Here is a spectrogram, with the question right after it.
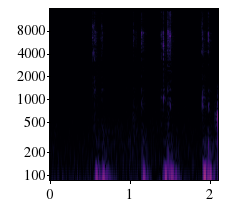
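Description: A compact plastic computer keyboard with black plastic keys on a silver aluminium frame is typed on with fingertips and long white nails. Short bursts of dry, bright key clicks with a soft low thump underneath come in small clusters separated by brief pauses, each click dying away almost at once.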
